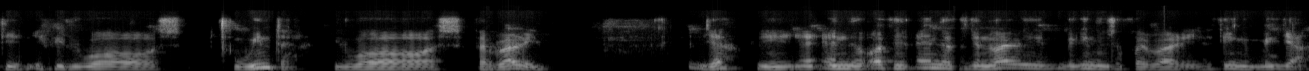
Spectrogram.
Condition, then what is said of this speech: Stuttering. And when I start to talk in public, I stutter a lot because I am really introverted and I'm really shy.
